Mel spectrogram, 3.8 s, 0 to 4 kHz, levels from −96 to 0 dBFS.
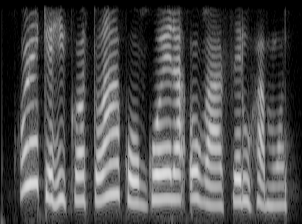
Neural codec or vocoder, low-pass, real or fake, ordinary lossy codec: autoencoder, 48 kHz, 32 numbers a frame, DAC-VAE, trained on Japanese speech; 3.6 kHz; fake; none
